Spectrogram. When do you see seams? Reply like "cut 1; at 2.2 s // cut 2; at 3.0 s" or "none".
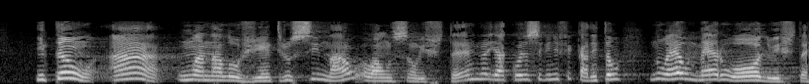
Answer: none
